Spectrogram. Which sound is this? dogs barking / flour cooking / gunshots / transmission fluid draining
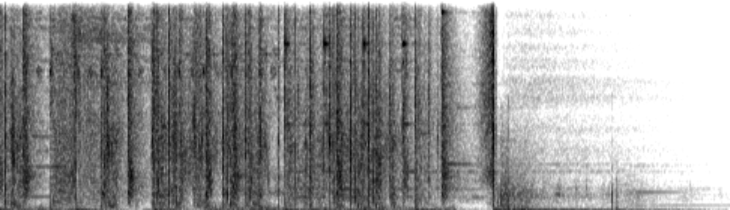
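gunshots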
